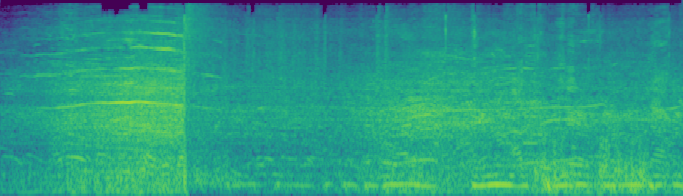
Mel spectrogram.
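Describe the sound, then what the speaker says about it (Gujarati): Fireworks crackle and pop amid a noisy outdoor crowd at a Dussehra Ravan Dahan celebration in Bhavnagar, with a sharp burst early on and a steady din of chatter throughout. "આતિશબાજી માટે ફટાકડા લાવેલા છે અને આ રીતના ફોડતા હોય છે"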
